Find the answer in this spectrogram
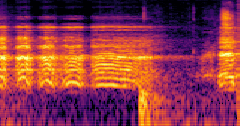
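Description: Cackling laugh from a talking Halloween decoration, a quick run of 'ha-ha' pulses that stops a little over a second in. The same recorded voice starts 'Happy Halloween!' again near the end.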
